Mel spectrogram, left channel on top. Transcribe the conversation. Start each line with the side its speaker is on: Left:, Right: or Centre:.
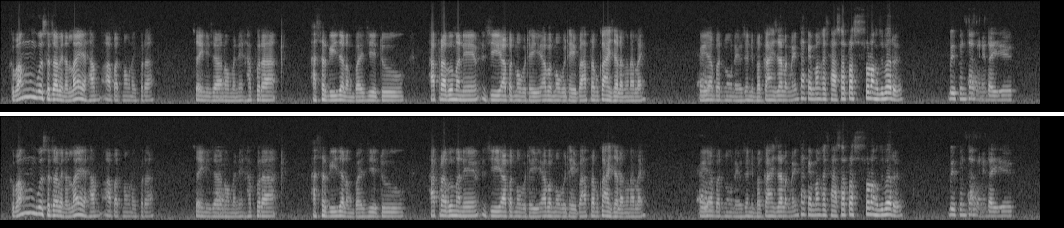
Left: गोबां बोसोर जाबाय नालाय हा आबाद मावनायफोरा। जायनि जाहोनाव
Right: औ
Left: माने हाफोरा हासार गैयि जालांबाय जिहेथु हाफ्राबो माने जि आबाद मावबाय थायो आबाद मावबाय थायोबा हाफ्राबो गाहाय जालाङो नालाय। बेै
Right: औ
Left: आबाद मावनायाव जेनेबा गाहाय जालांनायनि थाखाय माखासे हासारफ्रा सुस्रालांजोबो आरो। बैफोरनि थाखायनो
Right: औ
Left: दायो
